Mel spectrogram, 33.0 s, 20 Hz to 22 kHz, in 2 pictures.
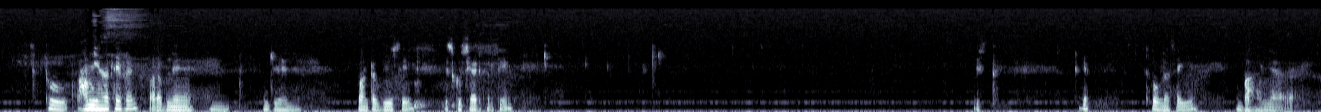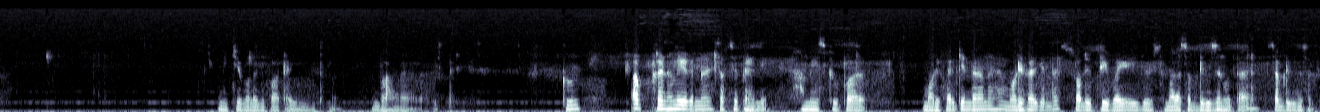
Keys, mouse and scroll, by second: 1.4 KP_Decimal, 2.5 middle click, 2.8-3.1 scroll down 6, 3.8-4.3 scroll down 15, 4.2 middle click, 4.3 middle click, 4.8-5.4 scroll up 3, 5.6 middle click, 6.6 shift+middle click, 7.1 shift+middle click, 7.8 shift+middle click, 7.9 shift+middle click, 8.4 click, 9.4 click, 10.0 click, 11.0 middle click, 11.1 middle click, 12.5 click, 14.2 click, 16.8 middle click, 16.8 middle click, 17.2 scroll down 4, 17.3 middle click, 17.4 middle click, 18.4 click, 18.4 click, 19.1 click, 19.5 middle click, 19.6 middle click, 20.4 click, 21.0-23.2 drag, 23.2 middle click, 25.5 Tab, 26.0 middle click, 28.4 click, 30.2 click, 31.0 click, 31.4 click.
